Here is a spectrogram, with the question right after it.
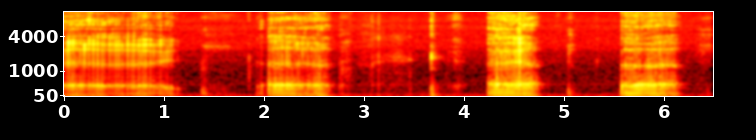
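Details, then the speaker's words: Self-recorded continuous 10-minute session of natural burping with a better microphone; belching can go on for hours, a struggle for a couple of years, felt as stored-up gas. Four loud, drawn-out belches in about six seconds, closely repeated: excessive belching (eructation). "that's 10 minutes this can go on for hours this has been my struggle for the last couple of years it seems like somehow didn't let out enough gas and have stored up so much"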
